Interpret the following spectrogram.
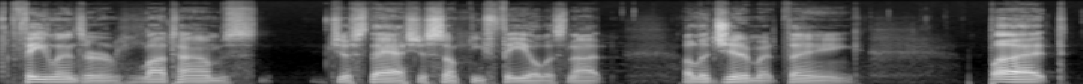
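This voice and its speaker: A man's voice: lowish voice, vocal fry, darkish tone, dry recording, clean studio sound. A man, hosting a casual faith podcast in a folksy, rambling way with fillers and chuckles. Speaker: podcast host.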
